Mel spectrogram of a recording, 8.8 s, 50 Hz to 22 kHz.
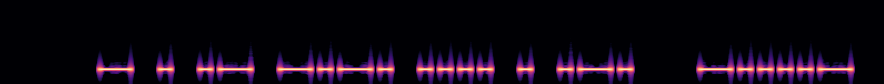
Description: Morse code, heard as a keyed tone, about 12 wpm, 680 Hz. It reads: TEACHER -
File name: Morsekurs / Witze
